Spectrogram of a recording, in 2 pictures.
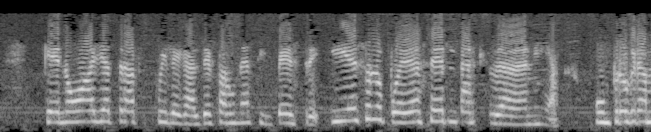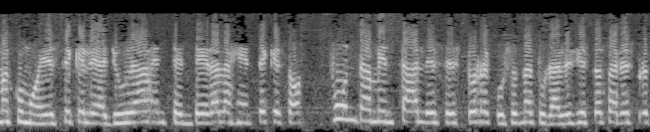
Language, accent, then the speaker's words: Spanish; Colombia; pero en la que sí nosotros podemos incidir como colombianos si logramos frenar la deforestación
